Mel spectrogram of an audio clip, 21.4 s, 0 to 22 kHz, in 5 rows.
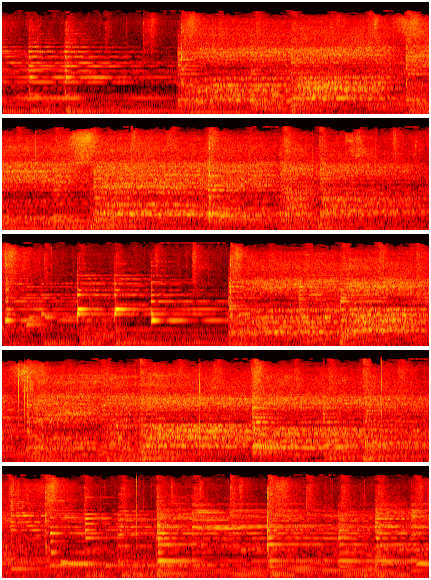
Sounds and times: Gospel music: 0:00.0 - 0:21.3
Choir: 0:01.7 - 0:21.3.

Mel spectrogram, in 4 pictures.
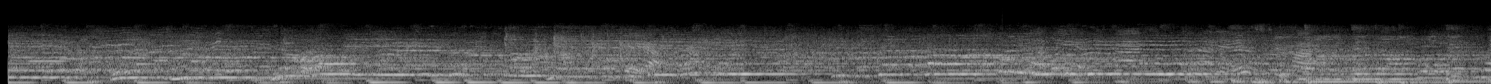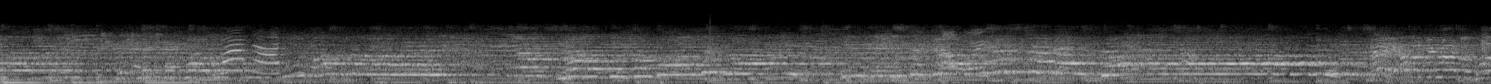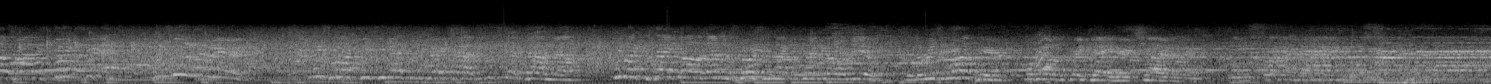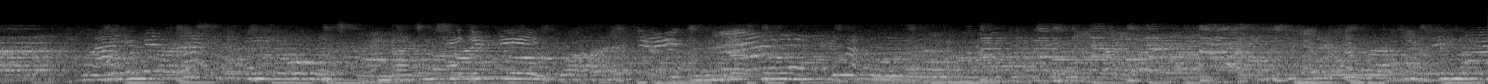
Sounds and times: Music: 0:00.0 - 0:59.6.

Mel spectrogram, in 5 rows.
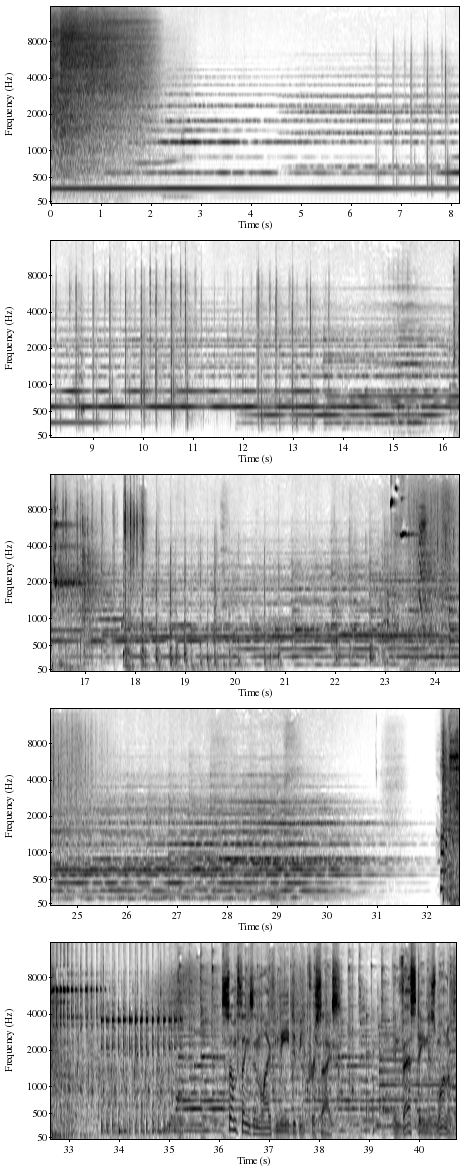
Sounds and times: Music: 0:00.0 - 0:40.7
Speech: 0:36.0 - 0:38.5, 0:39.5 - 0:40.7.

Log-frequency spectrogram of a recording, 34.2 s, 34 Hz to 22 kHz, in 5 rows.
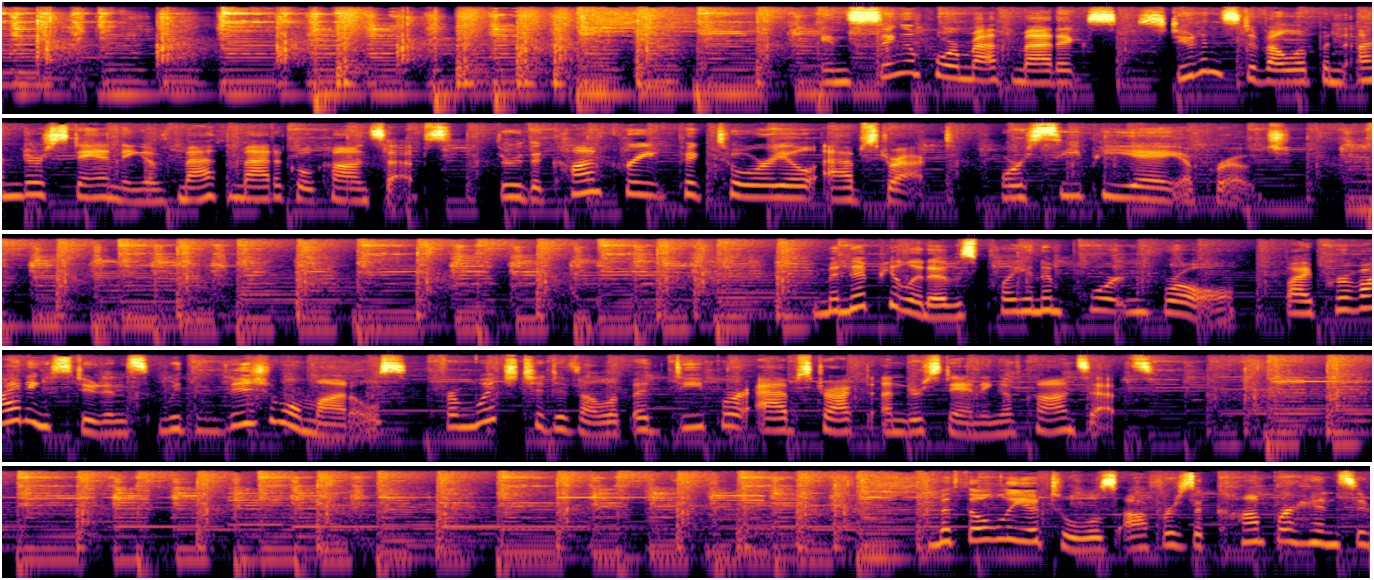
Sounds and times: Music: 0:00.0 - 0:34.2
Speech: 0:04.1 - 0:13.3, 0:17.8 - 0:26.3, 0:32.0 - 0:34.2.

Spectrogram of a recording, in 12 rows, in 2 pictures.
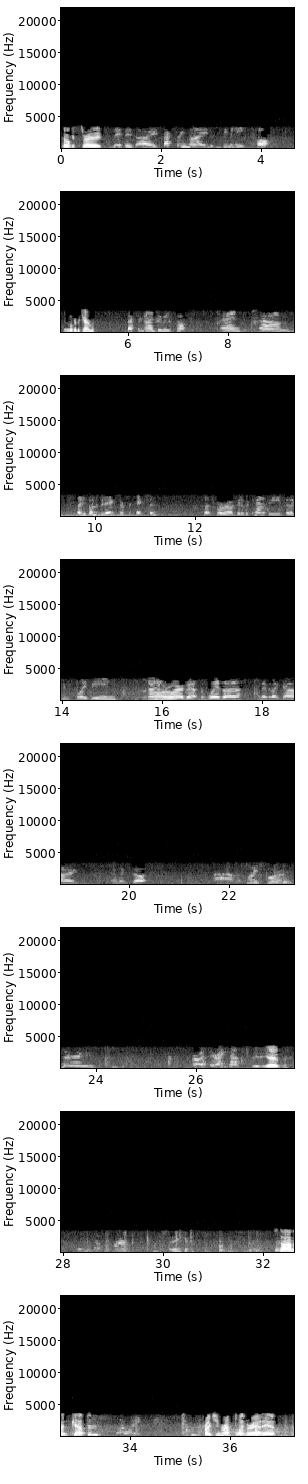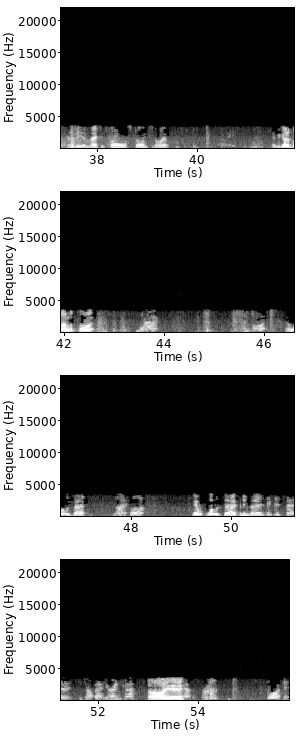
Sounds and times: Speech: 0:15.7 - 0:18.9, 0:21.7 - 0:24.0.

